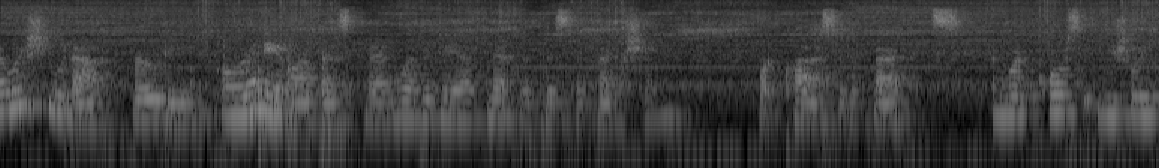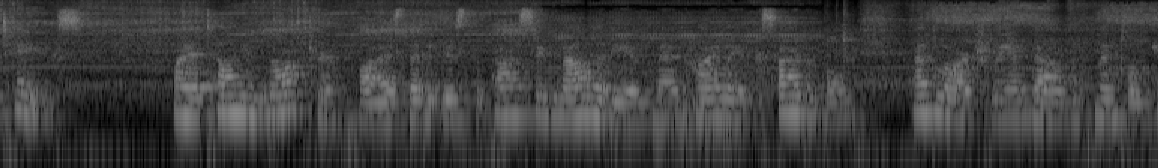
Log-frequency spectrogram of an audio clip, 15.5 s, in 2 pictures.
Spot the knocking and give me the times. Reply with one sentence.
You can hear the knocking from 0.8 to 2.3 s.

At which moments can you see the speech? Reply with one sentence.
You can hear the speech from 0.0 to 15.4 s.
